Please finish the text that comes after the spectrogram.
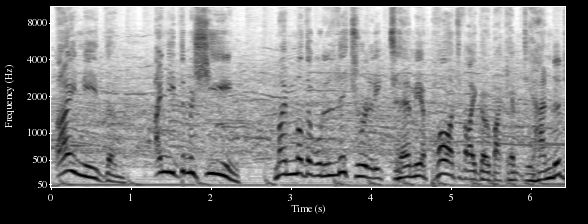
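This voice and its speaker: Man acting a high creaky petulant villain. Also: big pitch swings, moderate pace, over music, crowd noise, full character voice. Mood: desperate, whining. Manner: theatrical, pompous, blustering. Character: petulant megalomaniac villain, ranting and mother-fearing. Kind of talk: sci-fi audio drama acting.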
